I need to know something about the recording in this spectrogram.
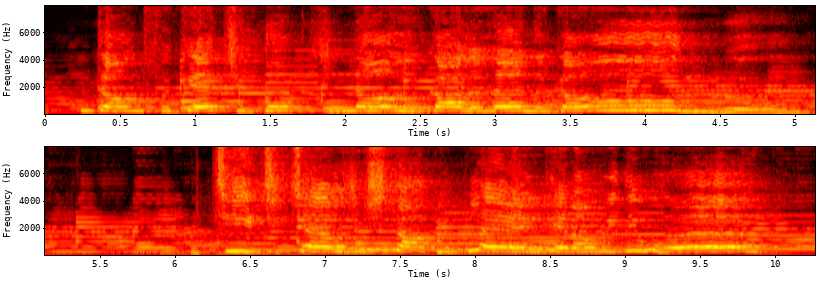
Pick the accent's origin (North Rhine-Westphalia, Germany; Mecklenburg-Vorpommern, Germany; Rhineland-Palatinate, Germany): Mecklenburg-Vorpommern, Germany; Vitte; now in Neuendorf, Germany; Ich bin 1966 in Fitte geboren. Bin dort auch zur Schule gegangen. bin dann 1996 nach Neuendorf gekommen, habe meinen Mann kennengelernt, bin dann auch hier geblieben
